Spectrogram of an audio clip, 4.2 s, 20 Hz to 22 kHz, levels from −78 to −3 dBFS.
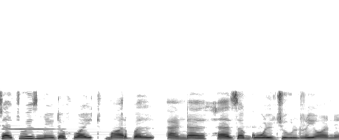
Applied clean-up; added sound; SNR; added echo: classical method spectral subtraction.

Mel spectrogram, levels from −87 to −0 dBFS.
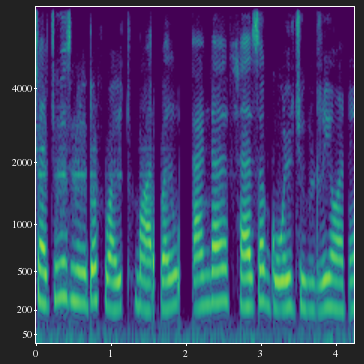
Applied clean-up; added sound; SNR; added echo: neural diffusion model UNIVERSE++.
